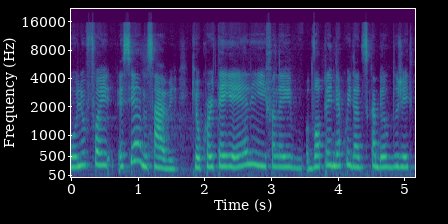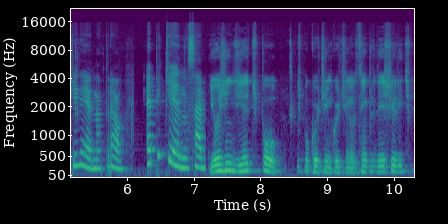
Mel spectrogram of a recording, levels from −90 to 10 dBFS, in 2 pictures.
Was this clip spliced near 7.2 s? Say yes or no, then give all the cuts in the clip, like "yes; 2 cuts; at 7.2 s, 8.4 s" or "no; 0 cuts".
yes; 2 cuts; at 7.2 s, 8.6 s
